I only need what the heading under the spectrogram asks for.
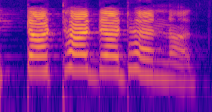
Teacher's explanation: मूर्धन्य व्यंजन ऐसे व्यंजन होते हैं जो जीवा द्वारा वत्सर्य, कटक और कठोर तालु के बीच उच्चारित होते हैं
